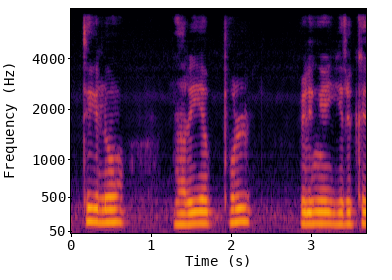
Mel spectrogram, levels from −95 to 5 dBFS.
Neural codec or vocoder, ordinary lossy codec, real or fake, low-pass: codec, 24 kHz, 3.1 kbps, DualCodec; none; fake; 7.2 kHz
